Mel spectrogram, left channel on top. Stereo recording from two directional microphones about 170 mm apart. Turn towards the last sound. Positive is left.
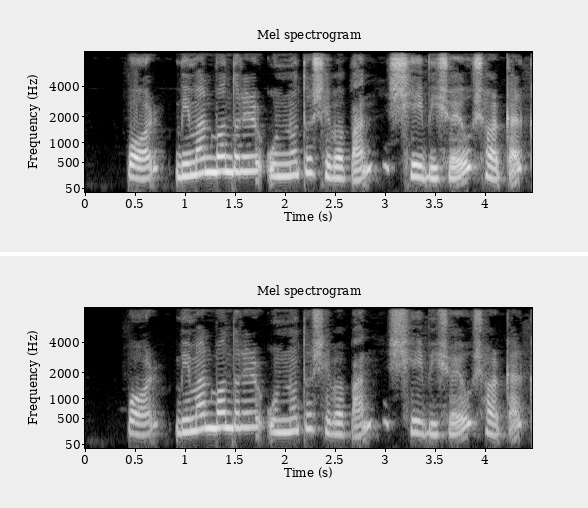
turn(degrees=20)  # may be behind; listen again after turning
